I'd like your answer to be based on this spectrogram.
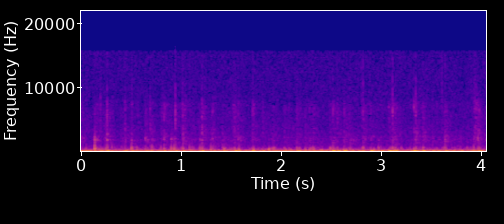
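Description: A large, hollow, cylindrical Quaker Oats cardboard canister is held and tilted in both hands while being tapped with the fingertips. The taps come as a quick, uneven run of dull, low, hollow thumps. Each one dies away almost at once, with no bright edge.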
